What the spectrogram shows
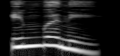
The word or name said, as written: ಇಂಬನಿ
